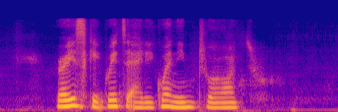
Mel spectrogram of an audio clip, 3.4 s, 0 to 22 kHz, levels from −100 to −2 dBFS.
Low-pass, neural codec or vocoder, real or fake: 10.8 kHz; codec, 16 kHz in and 24 kHz out, 0.9 kbps, LongCat-Audio-Codec, four codebook decoder; fake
